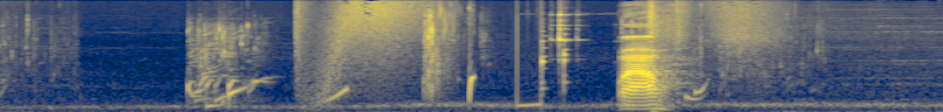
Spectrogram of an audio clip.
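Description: Short electronic game sound effects chirp and blip.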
